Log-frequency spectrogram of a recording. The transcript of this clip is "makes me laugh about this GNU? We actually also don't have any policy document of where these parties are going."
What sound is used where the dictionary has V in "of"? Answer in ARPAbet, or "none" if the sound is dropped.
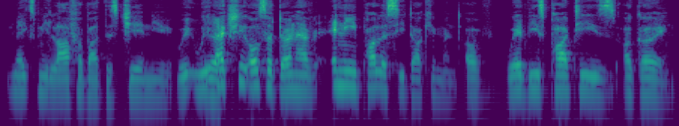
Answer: V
